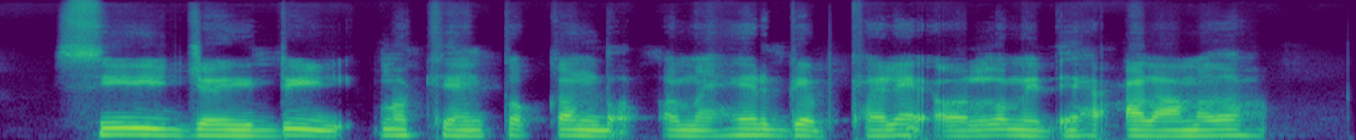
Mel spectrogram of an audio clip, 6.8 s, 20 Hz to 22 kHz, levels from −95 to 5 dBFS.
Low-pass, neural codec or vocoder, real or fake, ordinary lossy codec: none; codec, 44.1 kHz, 2.6 kbps, DAC; fake; none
